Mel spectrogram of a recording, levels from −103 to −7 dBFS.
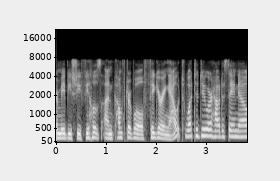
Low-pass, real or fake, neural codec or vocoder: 7.2 kHz; real; none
